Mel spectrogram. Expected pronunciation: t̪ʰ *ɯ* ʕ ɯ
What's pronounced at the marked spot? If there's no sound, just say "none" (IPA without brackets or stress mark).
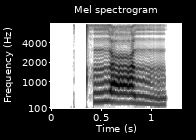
ɯ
